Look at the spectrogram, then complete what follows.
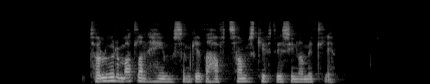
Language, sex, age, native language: Icelandic, male, 18-19, Icelandic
